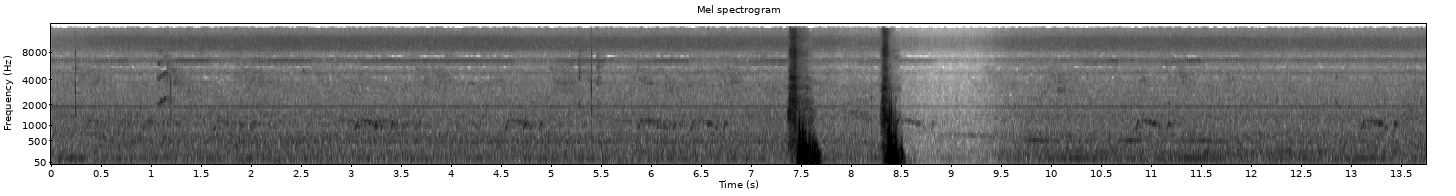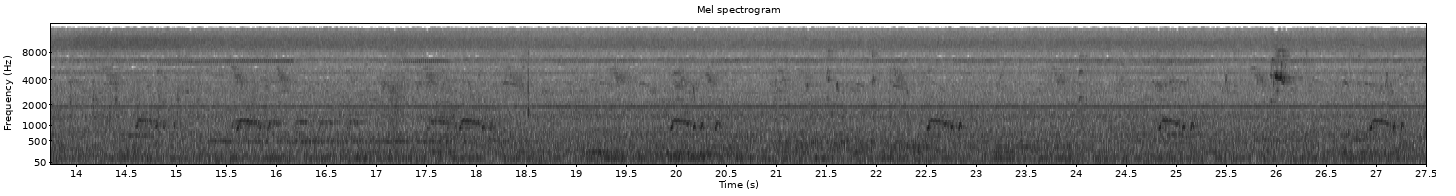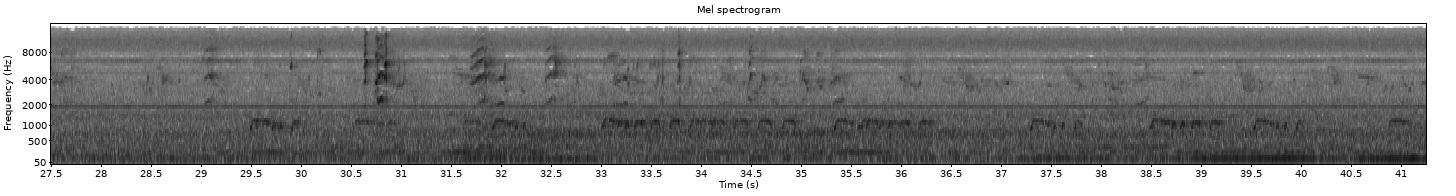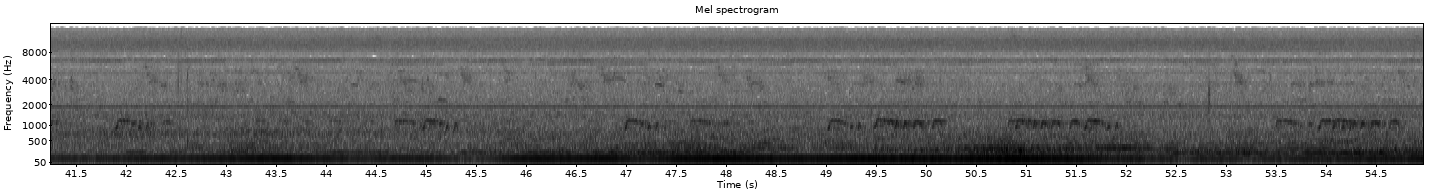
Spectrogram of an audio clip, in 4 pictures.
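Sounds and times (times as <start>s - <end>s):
birds calling: 0.0s - 8.8s, 9.8s - 11.6s, 12.9s - 54.9s
low hum: 38.7s - 54.9s.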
